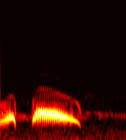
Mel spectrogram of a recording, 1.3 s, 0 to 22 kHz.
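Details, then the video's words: Female decoy spotted dove calling to stimulate males: a brief low note, a short gap, then one long, steady, slightly falling coo ending abruptly, in a quiet setting. "Tiếng cu mồi gáy gọi kích bổi chuẩn, Cu gáy mồi gáy gọi 2 hậu / Chim cu gáy mồi kích trống"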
